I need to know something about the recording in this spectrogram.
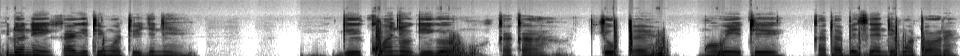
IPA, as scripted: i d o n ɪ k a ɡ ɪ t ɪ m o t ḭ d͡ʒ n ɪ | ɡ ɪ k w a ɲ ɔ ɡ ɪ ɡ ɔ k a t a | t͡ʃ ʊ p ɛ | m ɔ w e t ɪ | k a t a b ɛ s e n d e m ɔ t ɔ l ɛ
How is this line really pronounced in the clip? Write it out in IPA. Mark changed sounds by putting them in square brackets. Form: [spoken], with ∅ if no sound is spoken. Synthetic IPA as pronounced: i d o n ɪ k a ɡ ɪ t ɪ m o t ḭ d͡ʒ n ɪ | ɡ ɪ k w a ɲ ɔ ɡ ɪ ɡ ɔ k a [k] a | t͡ʃ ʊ p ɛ | m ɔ w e t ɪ | k a t a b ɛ s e n d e m ɔ t ɔ [ɾ] ɛ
